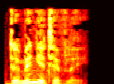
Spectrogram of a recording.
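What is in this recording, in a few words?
"diminutively", British English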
